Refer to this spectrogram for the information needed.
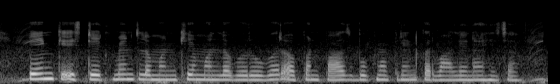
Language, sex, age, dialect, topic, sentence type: Chhattisgarhi, female, 18-24, Western/Budati/Khatahi, banking, statement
